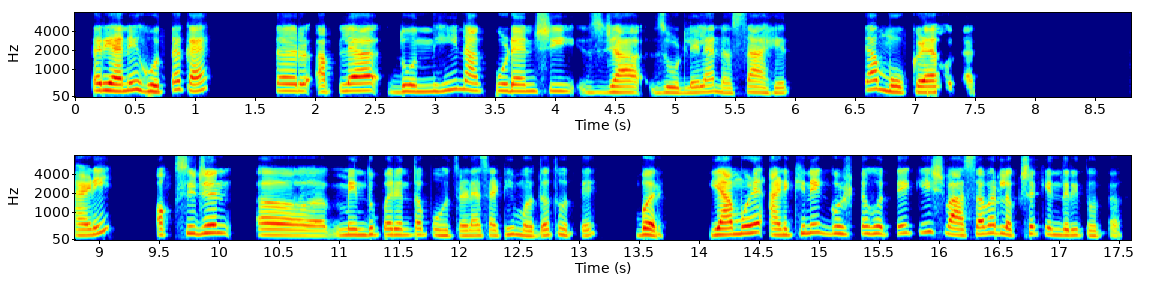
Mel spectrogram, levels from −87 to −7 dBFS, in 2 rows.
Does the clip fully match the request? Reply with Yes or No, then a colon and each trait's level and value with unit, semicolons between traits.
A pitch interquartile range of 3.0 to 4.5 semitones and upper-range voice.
Yes: average, 4.1 semitones; high, 220 Hz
